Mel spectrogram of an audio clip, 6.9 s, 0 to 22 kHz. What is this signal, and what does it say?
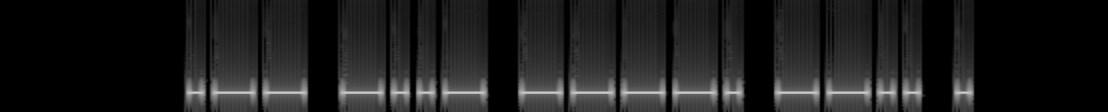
Morse code, heard as a keyed tone, about 15 wpm, 700 Hz. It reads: WX9ZE
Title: Code Groups - 5 Letter:Numbers - 15wpm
